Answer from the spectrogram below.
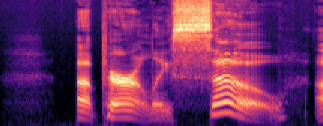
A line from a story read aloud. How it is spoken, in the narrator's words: muttered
